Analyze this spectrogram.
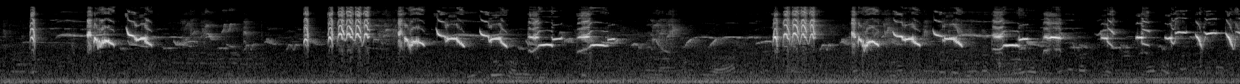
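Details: Oriental magpie-robin (kacer) in gacor full song, delivering rapid bursts of varied high whistles, chirps and buzzy trills in short phrases separated by brief pauses, with sharp, harsh accents in some phrases.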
